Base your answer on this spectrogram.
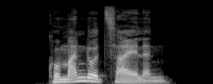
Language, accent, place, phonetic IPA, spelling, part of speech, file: German, Germany, Berlin, [kɔˈmandoˌt͡saɪ̯lən], Kommandozeilen, noun, De-Kommandozeilen.ogg
- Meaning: plural of Kommandozeile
